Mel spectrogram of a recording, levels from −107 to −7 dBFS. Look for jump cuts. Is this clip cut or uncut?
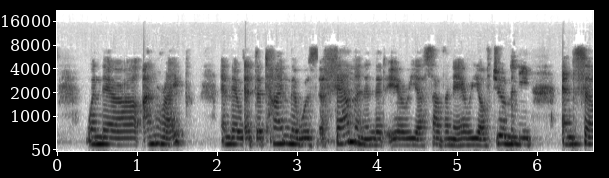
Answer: cut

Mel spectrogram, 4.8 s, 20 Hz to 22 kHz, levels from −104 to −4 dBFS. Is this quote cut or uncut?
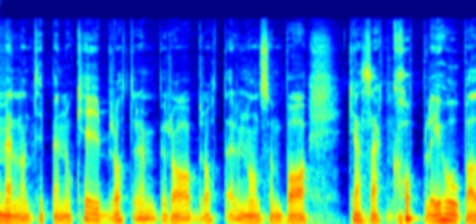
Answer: uncut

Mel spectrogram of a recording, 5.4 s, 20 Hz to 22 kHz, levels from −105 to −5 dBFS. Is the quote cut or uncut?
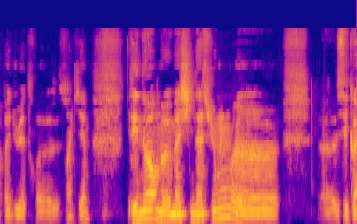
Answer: cut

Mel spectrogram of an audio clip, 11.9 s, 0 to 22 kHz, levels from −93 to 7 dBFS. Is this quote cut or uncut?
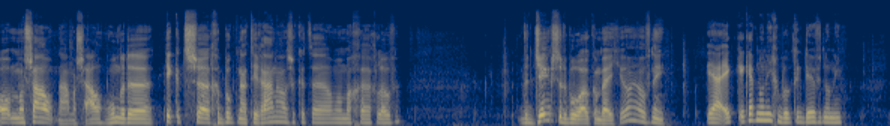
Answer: uncut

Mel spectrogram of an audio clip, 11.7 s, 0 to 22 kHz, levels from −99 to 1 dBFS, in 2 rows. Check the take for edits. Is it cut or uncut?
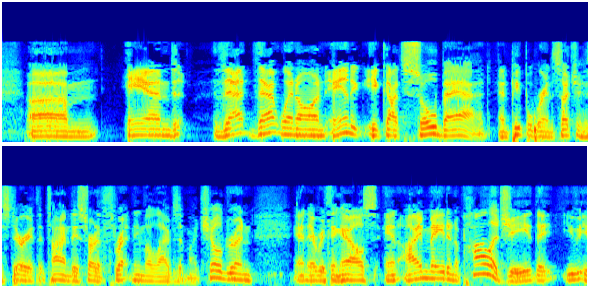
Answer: uncut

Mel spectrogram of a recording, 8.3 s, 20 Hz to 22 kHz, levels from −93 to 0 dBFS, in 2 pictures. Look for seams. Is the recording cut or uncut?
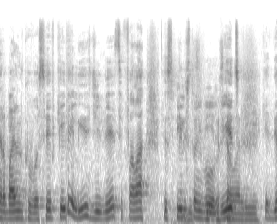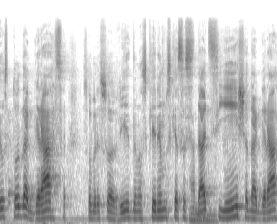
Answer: cut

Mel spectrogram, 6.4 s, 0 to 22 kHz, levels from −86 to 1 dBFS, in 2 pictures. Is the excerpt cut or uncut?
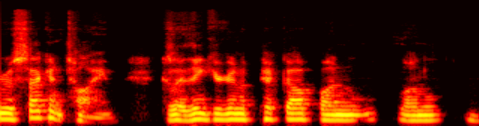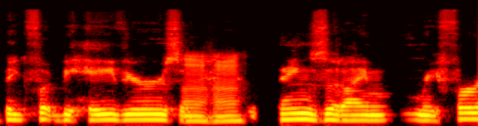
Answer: uncut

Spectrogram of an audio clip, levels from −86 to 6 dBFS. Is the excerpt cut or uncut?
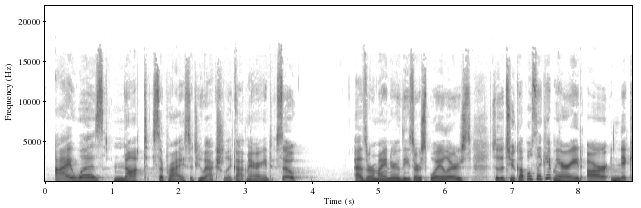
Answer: uncut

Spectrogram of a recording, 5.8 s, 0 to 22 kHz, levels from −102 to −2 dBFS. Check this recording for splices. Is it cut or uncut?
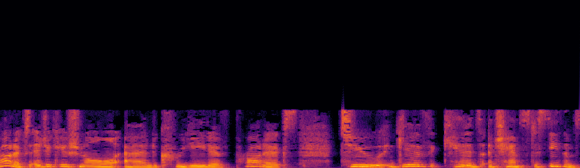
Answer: uncut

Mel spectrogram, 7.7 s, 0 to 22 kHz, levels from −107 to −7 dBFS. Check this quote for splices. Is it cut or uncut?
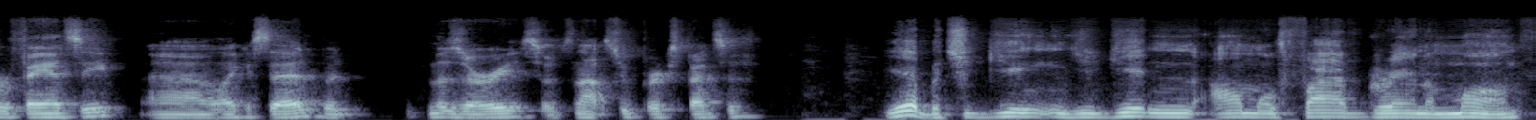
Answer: uncut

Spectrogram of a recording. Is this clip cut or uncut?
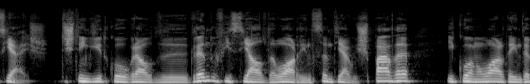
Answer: uncut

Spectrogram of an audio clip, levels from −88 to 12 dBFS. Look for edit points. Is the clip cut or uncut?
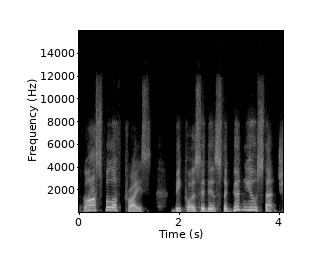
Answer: uncut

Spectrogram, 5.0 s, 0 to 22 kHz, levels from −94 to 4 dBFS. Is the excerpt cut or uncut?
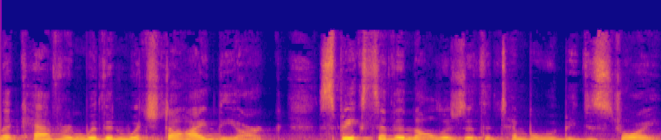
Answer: uncut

